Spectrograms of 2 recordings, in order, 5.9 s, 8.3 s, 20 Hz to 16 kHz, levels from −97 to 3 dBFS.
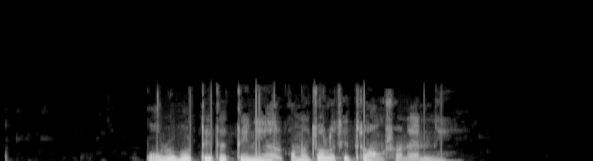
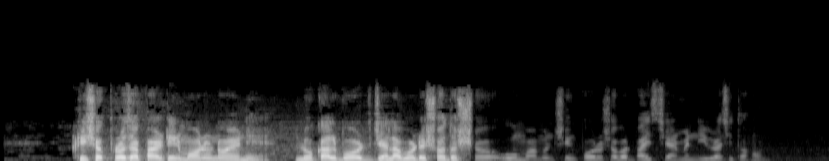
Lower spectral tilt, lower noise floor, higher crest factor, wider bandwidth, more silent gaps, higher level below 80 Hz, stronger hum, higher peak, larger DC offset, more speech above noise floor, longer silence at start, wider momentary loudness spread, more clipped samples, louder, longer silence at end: first, -8.5 dB/octave vs -5.5 dB/octave; first, -84 dBFS vs -66 dBFS; about the same, 18 dB vs 20 dB; about the same, 7.4 kHz vs 7.8 kHz; neither; first, -48 dBFS vs -64 dBFS; neither; about the same, -4 dBFS vs -2 dBFS; neither; first, 65 dB vs 46 dB; first, 1.45 s vs 0.75 s; second, 12 LU vs 15 LU; neither; about the same, -20 LUFS vs -18 LUFS; first, 1.45 s vs 1.1 s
